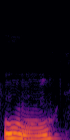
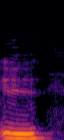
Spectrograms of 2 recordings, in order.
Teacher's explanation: the more you sort of shift this highest arch of your tongue from a pharyngeal position like oo to more of a palatal position like oo, you get a higher F2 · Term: fronted oos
